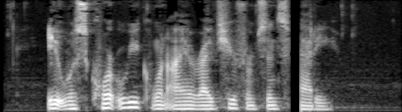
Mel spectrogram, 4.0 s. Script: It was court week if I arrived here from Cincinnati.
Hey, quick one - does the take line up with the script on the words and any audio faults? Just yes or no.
no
